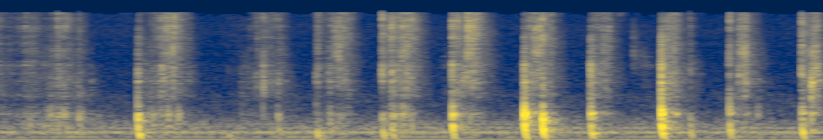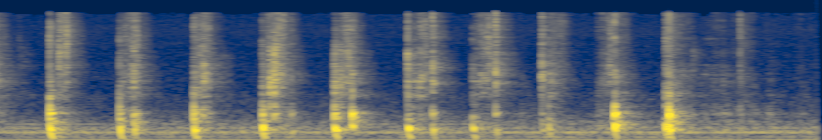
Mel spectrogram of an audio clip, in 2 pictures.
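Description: A utensil scraping and knocking against the inside of a glass mixing bowl as brownie batter is cleared out into a baking pan, in quick, regular strokes about three a second.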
